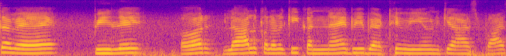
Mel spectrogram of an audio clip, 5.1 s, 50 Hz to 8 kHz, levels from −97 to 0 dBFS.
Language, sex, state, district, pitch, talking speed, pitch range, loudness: Hindi, male, Chhattisgarh, Balrampur, 215 Hz, 175 wpm, 205-230 Hz, -15 LUFS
